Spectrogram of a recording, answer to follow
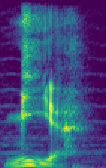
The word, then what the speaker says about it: med: Like MED, which means with, but it's pronounced like Mia with it, and it sounds like it has an I in there, but there's no I.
